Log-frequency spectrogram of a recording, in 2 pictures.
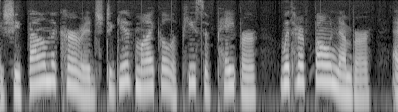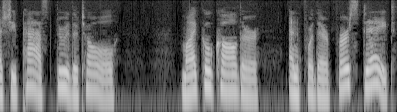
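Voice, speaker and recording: A woman reads an article aloud as scripted narration for a language course, measured and clearly articulated. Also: medium pitch, dry recording.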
